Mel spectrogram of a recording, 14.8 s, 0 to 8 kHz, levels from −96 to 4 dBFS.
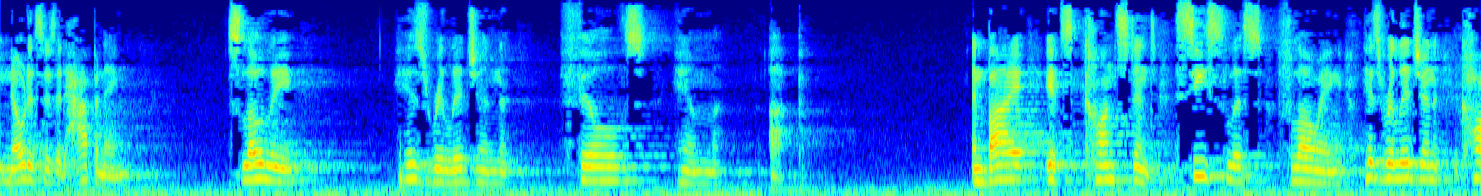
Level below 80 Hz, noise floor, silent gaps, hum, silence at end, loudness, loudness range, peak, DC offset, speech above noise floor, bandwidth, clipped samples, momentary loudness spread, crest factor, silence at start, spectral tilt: -58 dBFS; -56 dBFS; none; none; 0 s; -34 LUFS; 7 LU; -14 dBFS; under 0.1%; 22 dB; 8 kHz; under 0.1%; 17 LU; 22 dB; 0 s; -3.5 dB/octave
